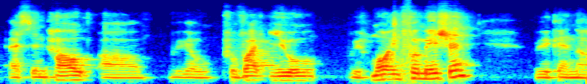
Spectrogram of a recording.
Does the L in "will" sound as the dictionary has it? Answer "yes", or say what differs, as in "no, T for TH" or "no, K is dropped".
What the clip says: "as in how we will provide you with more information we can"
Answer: no, N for L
